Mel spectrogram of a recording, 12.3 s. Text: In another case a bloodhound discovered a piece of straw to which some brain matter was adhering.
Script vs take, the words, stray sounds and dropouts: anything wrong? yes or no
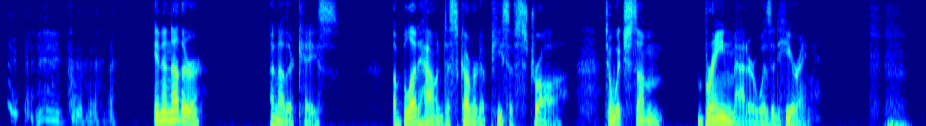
yes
